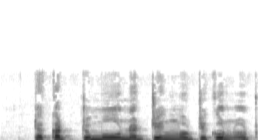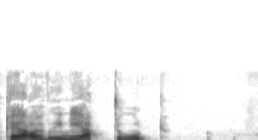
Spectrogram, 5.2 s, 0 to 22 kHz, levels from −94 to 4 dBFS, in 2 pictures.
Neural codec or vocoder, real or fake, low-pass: none; real; 10.8 kHz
